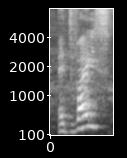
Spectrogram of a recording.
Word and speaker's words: advice: slightly different in summation advice with the sound of s is a noun you can give your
